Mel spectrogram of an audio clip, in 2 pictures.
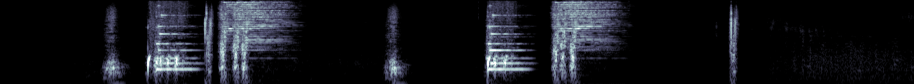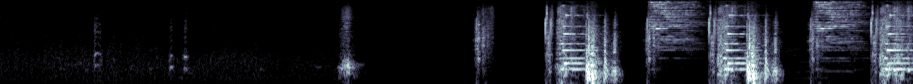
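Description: Game chimes and pings ring out in short bursts.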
